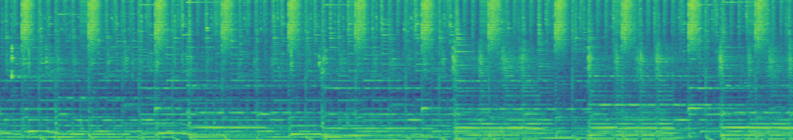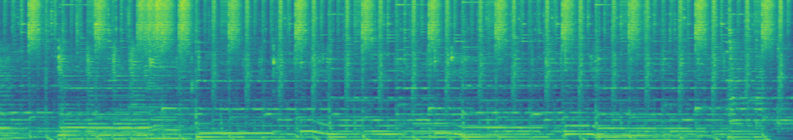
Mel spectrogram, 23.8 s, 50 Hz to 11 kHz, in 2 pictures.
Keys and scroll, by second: 0.2 g, 0.3 z, 2.7 0, 3.2 1, 3.3 0, 3.5 Return, 6.9 5, 7.0 0, 7.1 Return, 8.1 5, 8.2 0, 8.5 Return, 15.3 5, 15.8 0.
